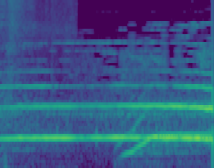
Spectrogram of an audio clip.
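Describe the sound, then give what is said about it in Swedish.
A person howls like a wolf, a steady drawn-out note, then a second voice-like tone swoops upward to join it. It is loud and continuous, with no talking. “Nej, ja, jag ylade, ylade hela natten.”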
